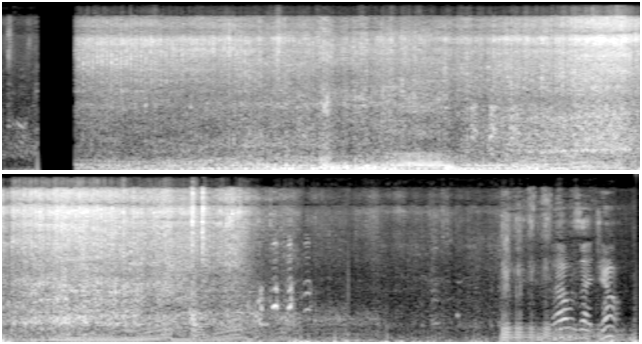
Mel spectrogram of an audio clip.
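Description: A dirt bike engine revs loudly and close at a dirt track, a raspy buzzing drone that swells and eases, with people's voices talking over it.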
